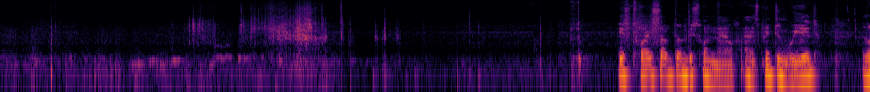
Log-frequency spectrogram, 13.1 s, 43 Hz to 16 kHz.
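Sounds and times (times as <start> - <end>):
rustling scraping noise: 2.8 - 5.0, 9.3 - 10.0.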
